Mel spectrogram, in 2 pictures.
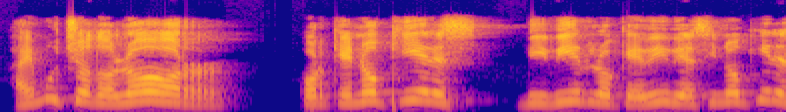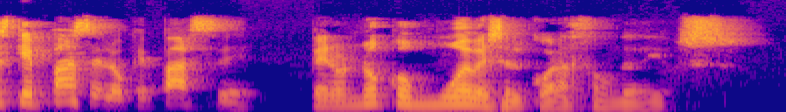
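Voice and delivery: loud, high, slowed cry from the pulpit; impassioned preaching. Acted. Preaching climax.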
